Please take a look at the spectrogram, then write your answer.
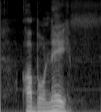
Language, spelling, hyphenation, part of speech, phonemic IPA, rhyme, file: Dutch, abonnee, abon‧nee, noun, /ˌɑ.bɔˈneː/, -eː, Nl-abonnee.ogg
- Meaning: subscriber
